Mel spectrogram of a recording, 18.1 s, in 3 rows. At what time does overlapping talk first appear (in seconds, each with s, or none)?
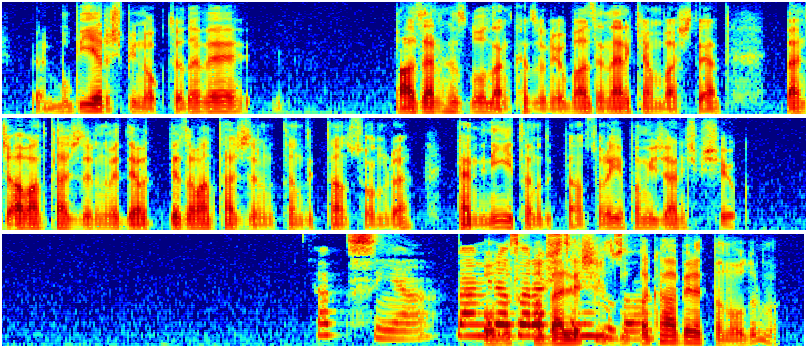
15.7 s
